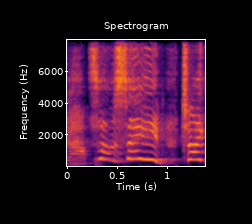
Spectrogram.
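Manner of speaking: high, drawn-out outburst; exasperated agreement. Real, not acted. Cat owner vindicated by friend's example, high exasperated cry.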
